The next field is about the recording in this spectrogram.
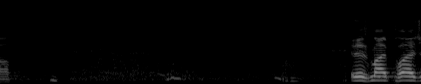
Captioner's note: audience chuckling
